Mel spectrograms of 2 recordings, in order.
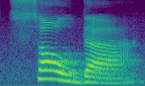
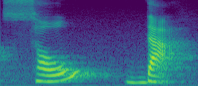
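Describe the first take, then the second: First: The word is said smoothly without a break. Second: The word is said with a pause between syllables.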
